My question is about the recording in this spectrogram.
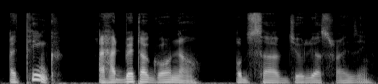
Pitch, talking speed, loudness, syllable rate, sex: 100 Hz, 160 wpm, -22 LUFS, 5.1 syllables/s, male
